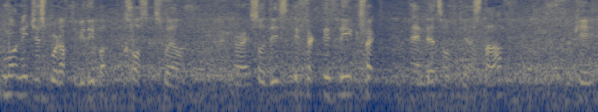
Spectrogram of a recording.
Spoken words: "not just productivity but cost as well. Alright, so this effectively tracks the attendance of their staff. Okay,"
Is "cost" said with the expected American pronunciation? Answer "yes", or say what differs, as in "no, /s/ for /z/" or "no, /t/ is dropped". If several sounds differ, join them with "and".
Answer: no, /t/ is dropped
